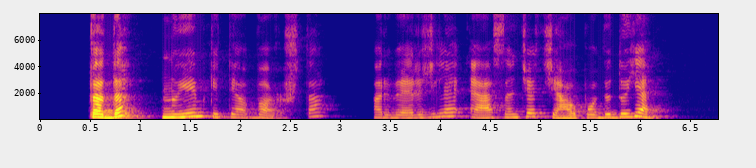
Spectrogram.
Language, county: Lithuanian, Šiauliai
